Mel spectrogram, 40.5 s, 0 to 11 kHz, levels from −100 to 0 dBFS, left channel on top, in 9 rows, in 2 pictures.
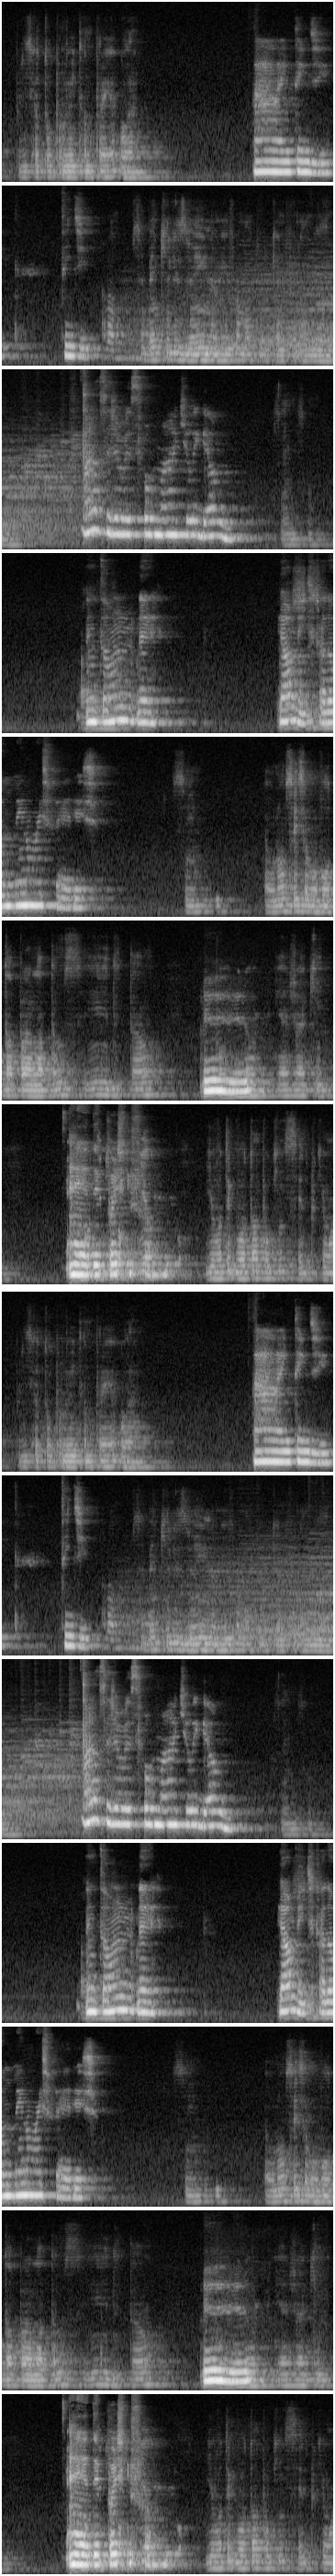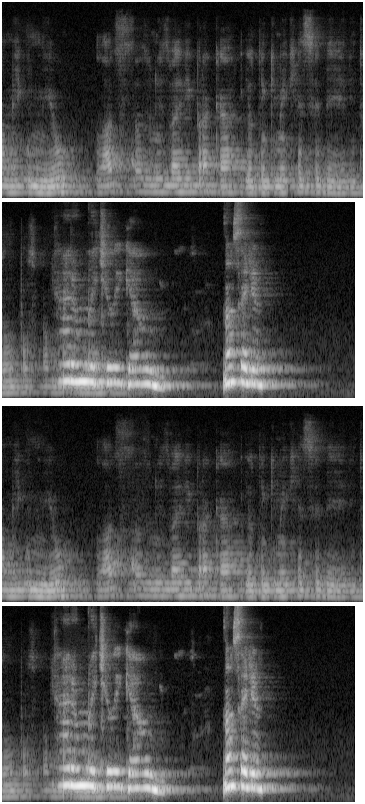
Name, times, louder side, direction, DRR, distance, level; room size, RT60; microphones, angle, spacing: voice 1, 0.2-1.9 5.9-9.1 12.8-13.4 14.6-15.2 17.3-18.1 20.4-20.9 21.6-24.7 25.3-27.1 28.0-29.3 29.9-32.5 32.8-37.4, left 1 dB, 25° left, 5 dB, 1.6 m, -37 dB
voice 2, 3.4-4.5 5.3-5.7 10.1-12.2 14.7-15.7 17.3-19.3 25.3-26.0 28.0-29.3 36.8-38.2 38.9-39.4, right 2 dB, 25° right, 11 dB, 0.4 m, -18 dB
sound 1, 5.2-5.4 6.0-11.2, right 1 dB, 65° right, 7.3 m, -46 dB
14.5 x 12.0 x 6.7 m, 1.1 s
head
